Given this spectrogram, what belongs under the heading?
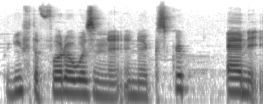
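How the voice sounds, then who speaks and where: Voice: mid-range voice, steady tone, normal speed. Streamer reading visual novel narration. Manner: reads narration in first person, translating lines, with whispered asides. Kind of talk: reading game narration aloud.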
